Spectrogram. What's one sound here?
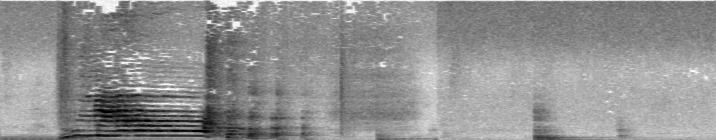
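Acoustic guitar strings ring out as a guitar is handled.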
